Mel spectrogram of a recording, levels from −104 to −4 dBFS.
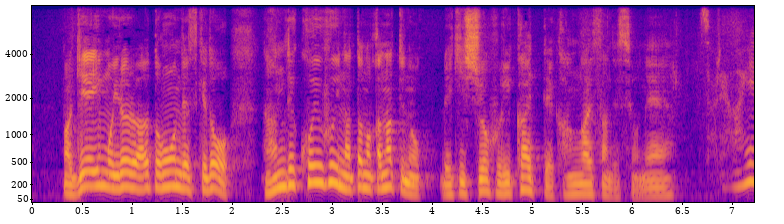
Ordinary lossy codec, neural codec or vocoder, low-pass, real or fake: none; none; none; real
